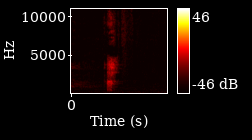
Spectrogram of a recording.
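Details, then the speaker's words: Adult woman hiccuping and feeling weird during a live stream: a single brief, sharp vocal catch, a typical hiccup. "I mean, what's the vibe for today? Hiccuping and feeling weird."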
